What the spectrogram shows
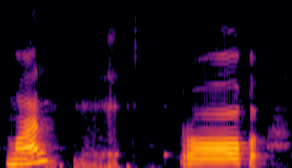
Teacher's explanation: berhenti sejenak tanpa mengambil nafas sebanyak atau selama 2 detik atau 2 harokat, yaitu terdapat dalam kata man, rok. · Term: saktah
